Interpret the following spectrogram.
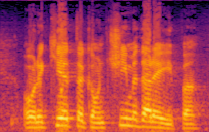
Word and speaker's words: orecchiette con cime di rapa: Another classic recipe is orecchiette con cime di rapa, like broccoli rabe and sausage. And the pronunciation of that, you know, of this, my paisan, is orecchiette con cime d'arepa.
